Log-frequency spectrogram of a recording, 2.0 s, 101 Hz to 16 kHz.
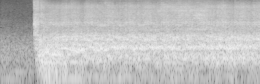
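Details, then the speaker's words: Ford 800 tractor after points cleaning and adjustment, cold at about 5°C and previously run out of gas: steady, even churning from the key turn, never catching or speeding up. The engine cranks but won't fire; the owner suspects the carburetor or fuel. "oh am i not getting gas to it well i don't know let me try again it's mysterious i just quit i think the carburetor needs gone through"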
